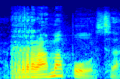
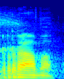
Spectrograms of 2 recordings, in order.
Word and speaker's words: Ramaphosa: Ramaphosa. I'm here for it. It's called a trill. That's like a vocal trill. Yes. Ramaphosa.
